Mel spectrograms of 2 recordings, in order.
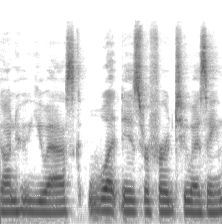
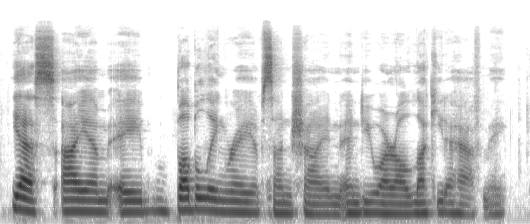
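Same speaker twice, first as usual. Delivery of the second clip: bone-dry, slow, flat deadpan delivery. Answering a remark about being the happy early person, deadpan. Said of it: "deliver that, like, deadpan".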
